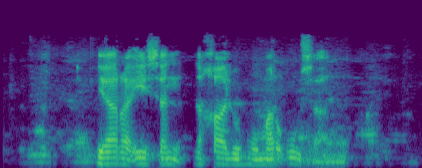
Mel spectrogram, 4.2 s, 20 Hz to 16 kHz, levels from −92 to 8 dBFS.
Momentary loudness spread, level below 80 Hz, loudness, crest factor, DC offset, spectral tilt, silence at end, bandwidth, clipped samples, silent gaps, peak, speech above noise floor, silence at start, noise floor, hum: 20 LU; -58 dBFS; -18 LUFS; 20 dB; under 0.1%; -4 dB/octave; 0.45 s; 7.6 kHz; under 0.1%; none; -2 dBFS; 24 dB; 0.3 s; -44 dBFS; none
